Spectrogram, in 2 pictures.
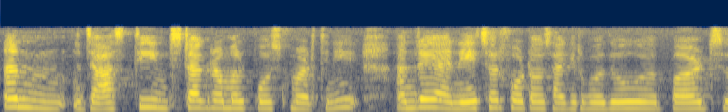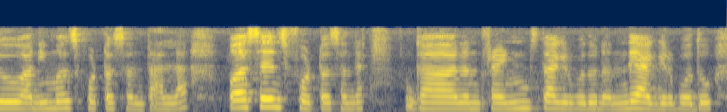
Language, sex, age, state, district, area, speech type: Kannada, female, 18-30, Karnataka, Kolar, rural, spontaneous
